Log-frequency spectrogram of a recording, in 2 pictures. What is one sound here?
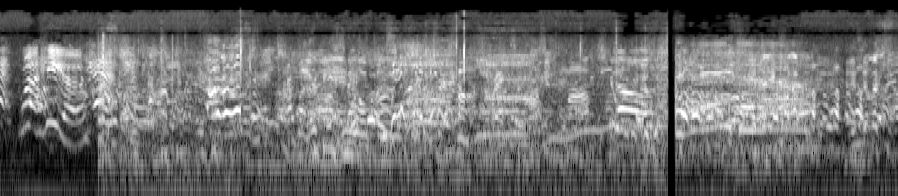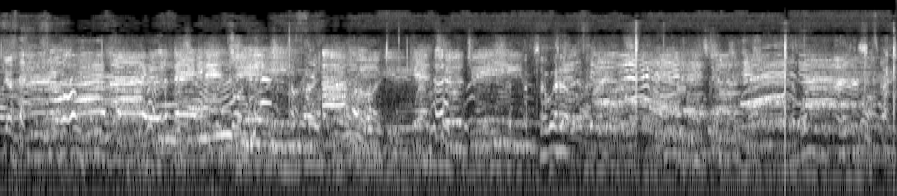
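A group of young people sing together outdoors.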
